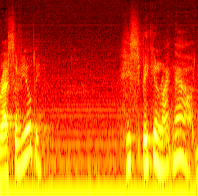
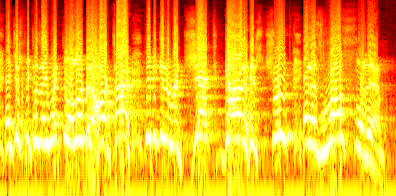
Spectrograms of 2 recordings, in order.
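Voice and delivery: high, loud pulpit preaching; impassioned preaching; 9 semitones higher, 9 dB louder than usual. Acted. Preacher hammering Scripture home to the congregation, full-force preaching. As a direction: preach it hard, punching key words.

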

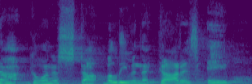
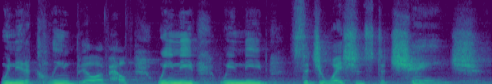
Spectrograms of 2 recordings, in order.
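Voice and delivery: ordinary delivery

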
